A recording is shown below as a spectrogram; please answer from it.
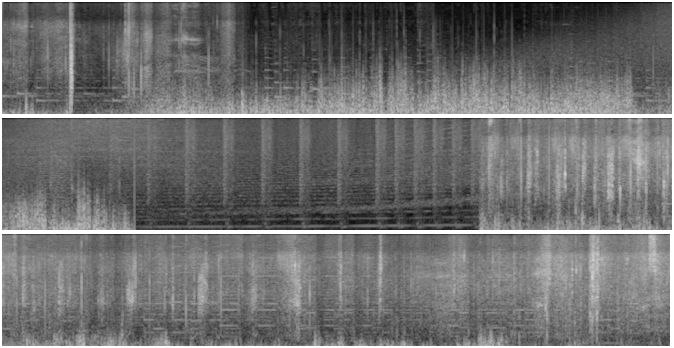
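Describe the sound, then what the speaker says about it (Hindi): Horses plodding along the Sarutal mountain trek in light rain, hooves thudding under heavy wind buffeting, a quiet pause midway with a faint tone, then footsteps and wind resume. "घोड़े घोड़े यहाँ पे।"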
